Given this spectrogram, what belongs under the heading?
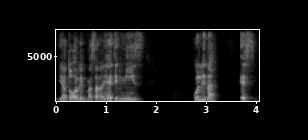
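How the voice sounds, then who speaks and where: A man's voice: sits high, lively intonation, normal speed, warm tone. A man with an Egyptian Arabic accent teaching grammar to school pupils. He keeps asking questions, answers them himself, and acts out the pupils' objections.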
